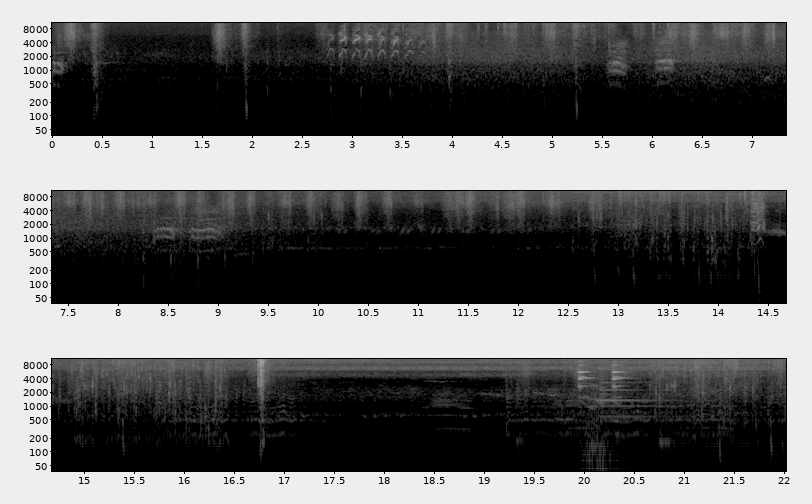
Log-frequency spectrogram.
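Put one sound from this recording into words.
Footsteps patter steadily over grass.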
